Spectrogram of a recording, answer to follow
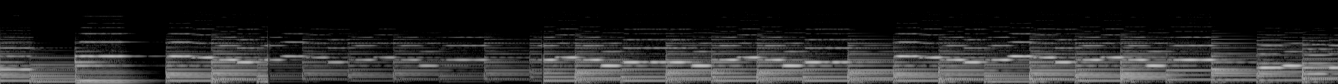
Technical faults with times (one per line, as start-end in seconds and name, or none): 2.68-5.44 input switched to a poorer device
